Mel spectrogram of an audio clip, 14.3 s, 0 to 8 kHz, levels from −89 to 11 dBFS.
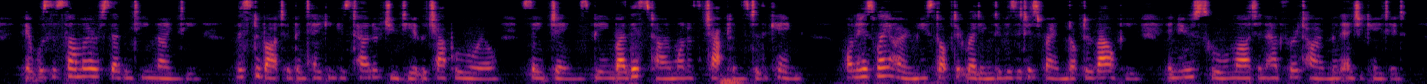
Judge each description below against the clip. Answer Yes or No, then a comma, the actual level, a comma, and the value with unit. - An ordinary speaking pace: No, fast, 235 wpm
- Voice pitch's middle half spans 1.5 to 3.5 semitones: Yes, average, 2.9 semitones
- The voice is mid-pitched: No, high, 220 Hz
